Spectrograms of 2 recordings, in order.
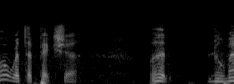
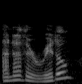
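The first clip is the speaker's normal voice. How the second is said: asking aloud; 6 semitones higher, 3 dB quieter than usual. Acted. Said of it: "Pinkie asked aloud to no one".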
